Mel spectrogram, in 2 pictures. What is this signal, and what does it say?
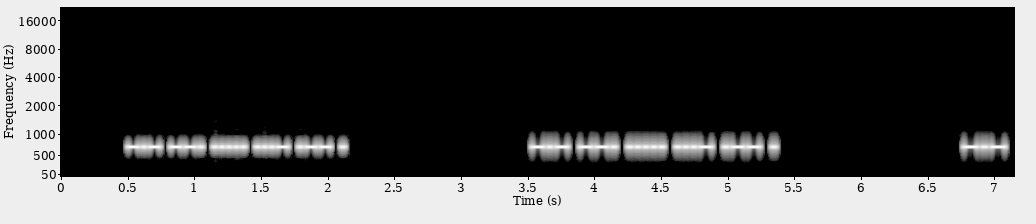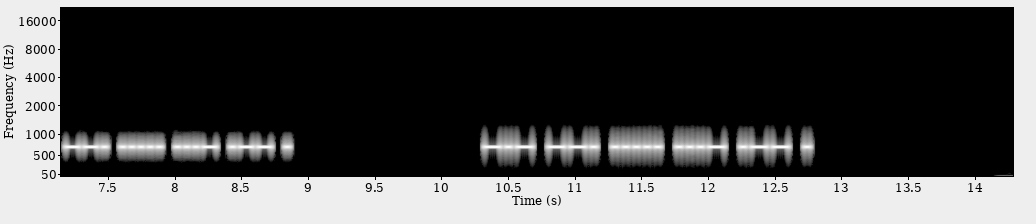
Morse code, heard as a keyed tone, about 36 wpm, 700 Hz. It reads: KG5VWE KG5VWE KG5VWE KG5VWE
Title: Speed Racing - USA Call Signs 30wpm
